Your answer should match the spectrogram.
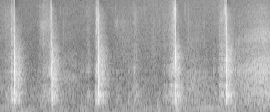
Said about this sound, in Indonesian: Jadi ini diiris begitu saja ya,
